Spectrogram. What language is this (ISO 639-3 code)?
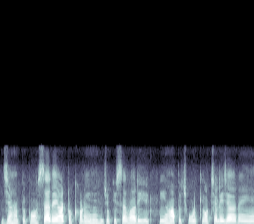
hin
